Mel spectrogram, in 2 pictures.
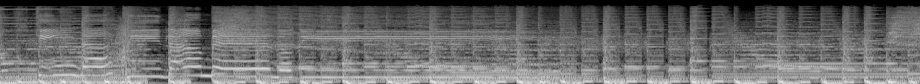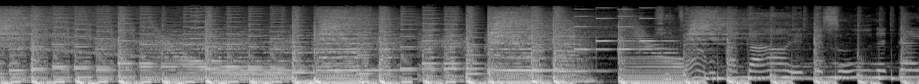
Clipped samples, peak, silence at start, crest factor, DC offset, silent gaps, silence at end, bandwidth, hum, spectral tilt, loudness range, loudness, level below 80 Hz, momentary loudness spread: under 0.1%; 0 dBFS; 0 s; 12 dB; under 0.1%; none; 0 s; 17 kHz; none; -4.5 dB/octave; 3 LU; -13 LUFS; -20 dBFS; 6 LU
